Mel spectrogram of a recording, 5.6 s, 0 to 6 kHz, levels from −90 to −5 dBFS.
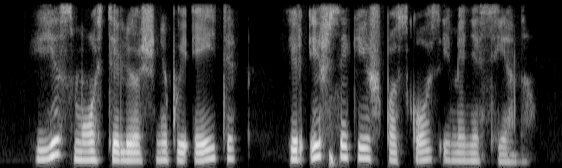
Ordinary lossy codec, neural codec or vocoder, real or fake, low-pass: AAC, 48 kbps; codec, 16 kHz, 6 kbps, DAC; fake; 5.4 kHz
